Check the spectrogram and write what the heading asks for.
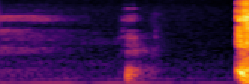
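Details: Adult with chronic illness and asthma complications, sick with bronchitis and taking steroids (prednisone): a faint soft sound, then one abrupt, harsh cough burst cut off at the end; bronchitis cough.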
